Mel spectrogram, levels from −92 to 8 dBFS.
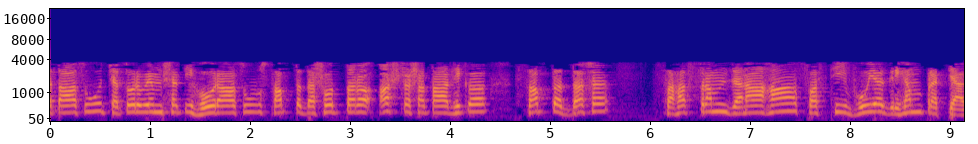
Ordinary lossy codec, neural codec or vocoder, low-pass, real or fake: MP3, 24 kbps; none; 3.6 kHz; real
